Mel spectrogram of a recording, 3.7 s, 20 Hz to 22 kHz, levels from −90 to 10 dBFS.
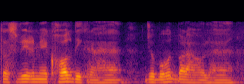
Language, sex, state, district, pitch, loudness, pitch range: Hindi, male, Jharkhand, Garhwa, 130 Hz, -20 LUFS, 115-135 Hz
